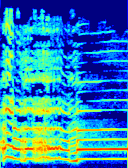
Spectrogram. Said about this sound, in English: Cock-a-doodle-doo!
